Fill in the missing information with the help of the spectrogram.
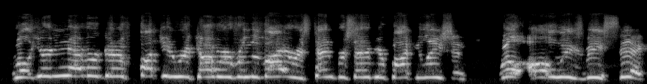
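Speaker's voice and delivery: high, forceful exclamation; heated outburst. Real, not acted. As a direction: rant it loudly in exasperation. Heated rant about test numbers.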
